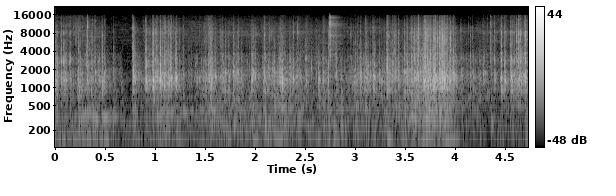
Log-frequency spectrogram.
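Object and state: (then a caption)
Plastic mechanical keyboard. Rapid fingertip typing with both hands on an RGB-lit black mechanical keyboard with plastic keycaps produces a dense, continuous stream of bright, clicky clacks. Each keystroke is short and dry with little low end, and the typing swells into a louder flurry near the end.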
